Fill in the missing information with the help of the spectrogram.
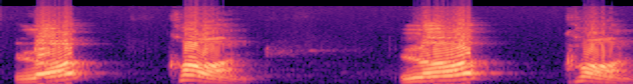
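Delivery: লক্ষণ drawn out very slowly as "lok-khon"; লক্ষণ spelled out slowly in sound, "lok-khon"; slow clear pronunciation. Shown as a demonstration. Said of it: "যদি আমরা এটা উচ্চারণ করি".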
